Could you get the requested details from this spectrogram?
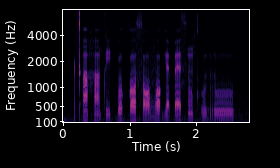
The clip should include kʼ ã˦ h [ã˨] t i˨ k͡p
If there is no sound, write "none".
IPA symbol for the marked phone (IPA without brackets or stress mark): ã˨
